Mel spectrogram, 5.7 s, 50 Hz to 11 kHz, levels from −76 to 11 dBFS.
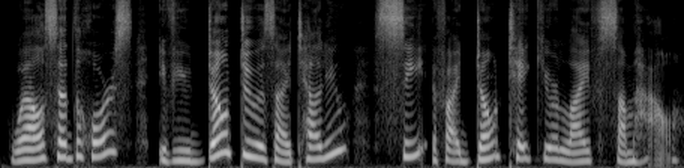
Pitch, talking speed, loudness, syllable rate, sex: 240 Hz, 210 wpm, -20 LUFS, 4.5 syllables/s, female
